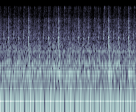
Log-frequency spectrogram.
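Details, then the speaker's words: Embroidery machine stitching a quilt block in the hoop: quick, regular dull thumps at stitching pace over the machine hum; it sounds thumpy and a bit loud, cause unidentified, and the owner will keep an eye on it. "sounds a bit thumpy doesn't it I'm just listening if I stop talking I'm just listening very carefully because I want to hear if there's anything going on with my machine"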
